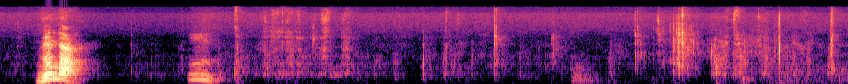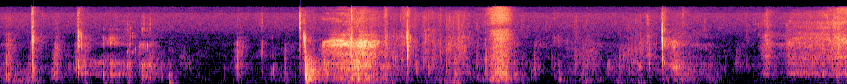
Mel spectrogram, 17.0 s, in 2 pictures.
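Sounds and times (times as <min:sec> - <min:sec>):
chewing with wet mouth clicks: 0:02.3 - 0:12.8
food crunching: 0:02.3 - 0:16.9.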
